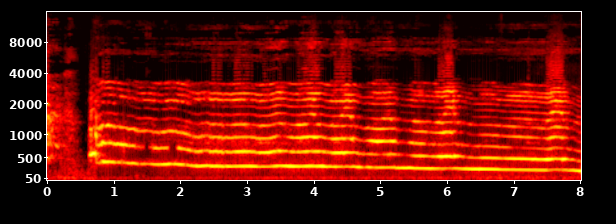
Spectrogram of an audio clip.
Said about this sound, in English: This is Maverick, the singing husky. Okay. It's a dog, a husky dog, that sings.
